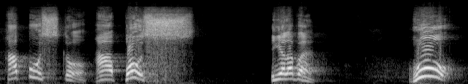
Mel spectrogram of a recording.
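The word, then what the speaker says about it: هو: Kalau Anda wakaf membaca kalimat bahkan dalam bahasa Arab apalagi Al-Qur'an berhenti pada kalimat hua, maka wya enggak bunyi. Bacanya hu wnya enggak bunyi.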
